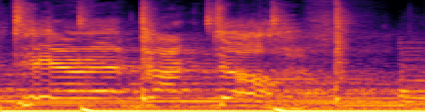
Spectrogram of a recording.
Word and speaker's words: pterodactyl: Tell the truth to the kids, we get violent, just like pterodactyl. The P is silent.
